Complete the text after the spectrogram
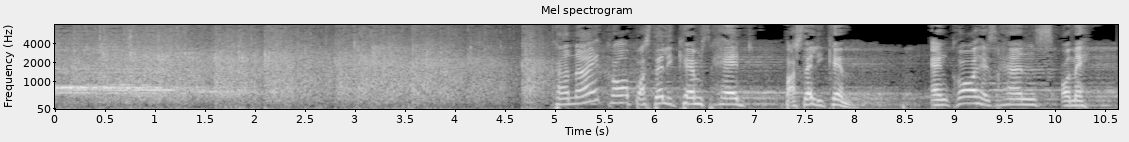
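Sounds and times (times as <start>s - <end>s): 
audience clapping for arriving pastor: 0.0s - 5.2s
speech: 5.0s - 8.1s, 8.8s - 10.5s.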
